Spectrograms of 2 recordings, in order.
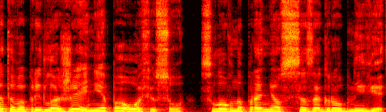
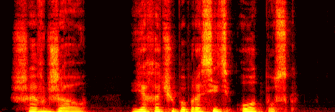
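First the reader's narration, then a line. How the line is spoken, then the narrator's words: Unearthly even female voice. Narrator (Russian): произнесла девушка особенным, неземным, но ровным голосом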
